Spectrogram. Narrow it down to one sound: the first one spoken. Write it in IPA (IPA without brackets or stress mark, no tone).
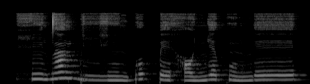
h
